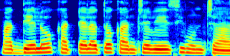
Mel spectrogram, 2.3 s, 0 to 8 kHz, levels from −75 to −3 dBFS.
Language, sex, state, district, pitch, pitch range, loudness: Telugu, female, Telangana, Komaram Bheem, 195 Hz, 190-205 Hz, -14 LUFS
